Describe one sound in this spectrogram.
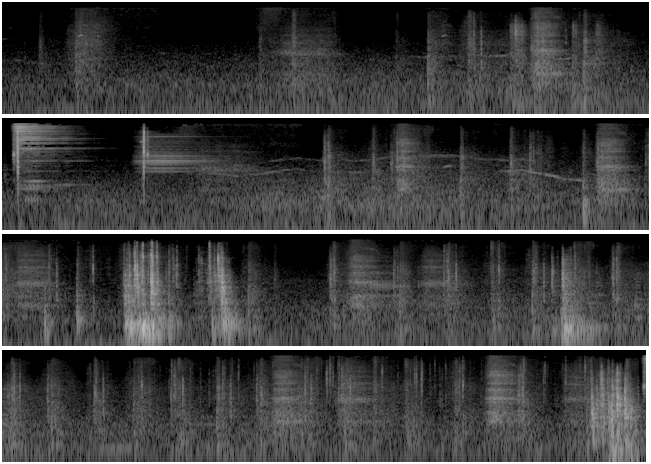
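Footsteps thud slowly across a wooden floor.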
